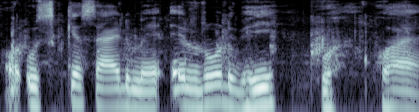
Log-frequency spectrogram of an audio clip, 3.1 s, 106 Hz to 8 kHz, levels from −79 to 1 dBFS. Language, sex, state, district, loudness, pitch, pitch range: Hindi, male, Jharkhand, Palamu, -14 LUFS, 130 Hz, 120-140 Hz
